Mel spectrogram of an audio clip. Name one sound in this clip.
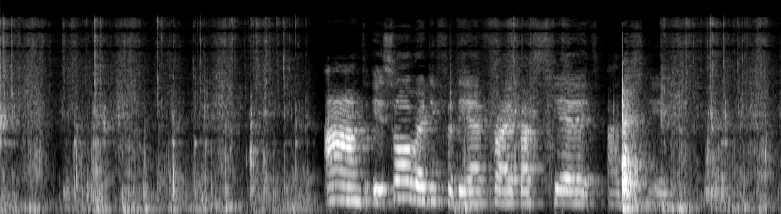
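Chunks of squash rustle and clink against a glass bowl as they are tossed by hand.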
